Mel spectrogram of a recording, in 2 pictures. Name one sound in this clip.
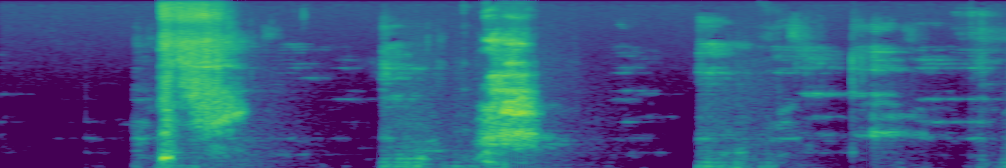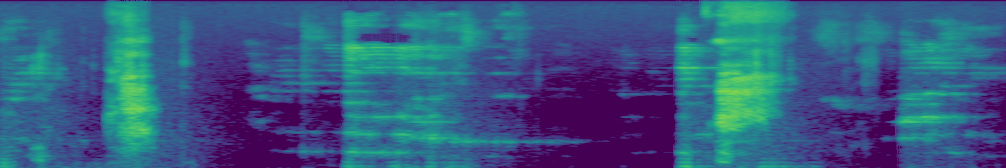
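A man exhales and grunts sharply with each lift, close by.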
